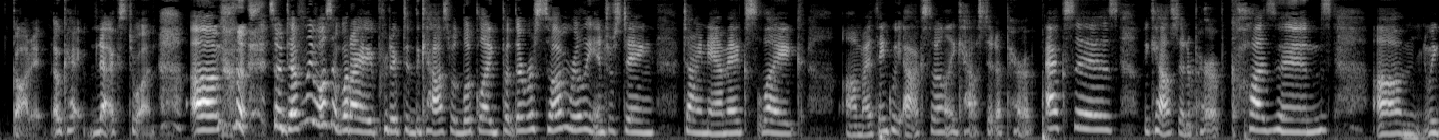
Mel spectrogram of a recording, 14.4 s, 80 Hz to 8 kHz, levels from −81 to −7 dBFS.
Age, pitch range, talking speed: 10-29, 230-300 Hz, 180 wpm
